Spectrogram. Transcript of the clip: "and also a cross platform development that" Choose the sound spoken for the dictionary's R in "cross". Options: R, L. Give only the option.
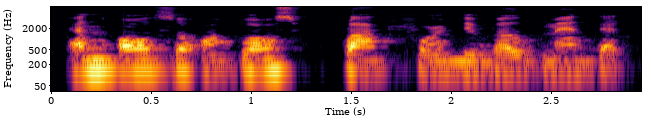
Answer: L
